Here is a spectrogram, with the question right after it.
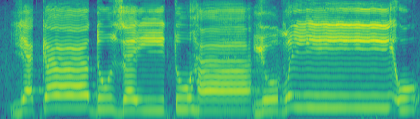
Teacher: ضاد کو موٹا پڑھنا ہے، پھر یا پر مد ہے، کھینچ کر پڑھیں گے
